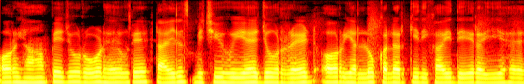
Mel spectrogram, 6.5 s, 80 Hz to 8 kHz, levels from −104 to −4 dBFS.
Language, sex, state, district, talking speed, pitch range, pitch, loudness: Hindi, male, Maharashtra, Aurangabad, 190 wpm, 125-130 Hz, 125 Hz, -21 LUFS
